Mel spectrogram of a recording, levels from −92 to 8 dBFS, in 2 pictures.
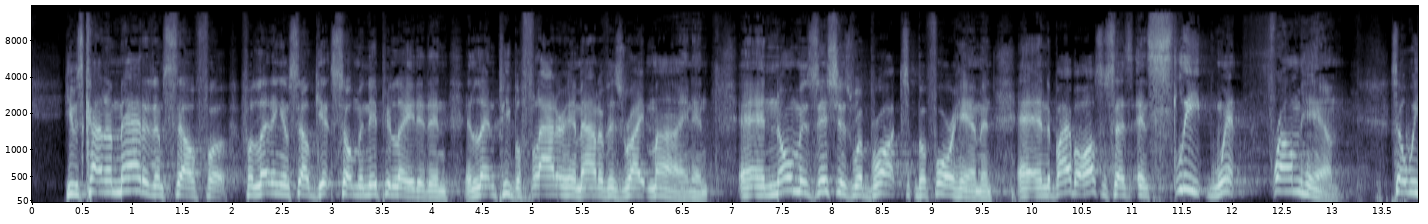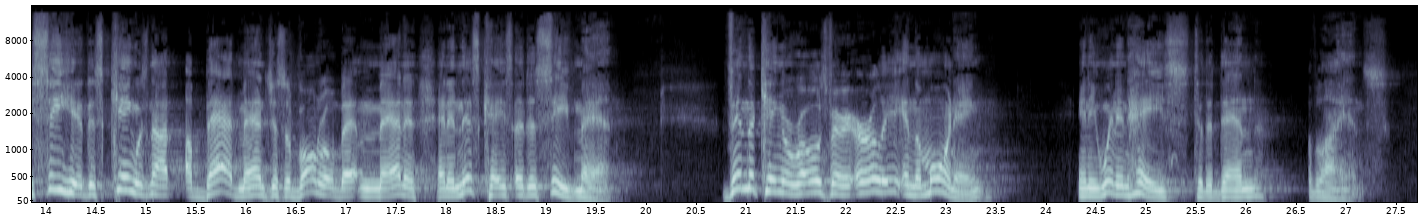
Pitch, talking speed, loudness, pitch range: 160 Hz, 190 wpm, -15 LUFS, 140-205 Hz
